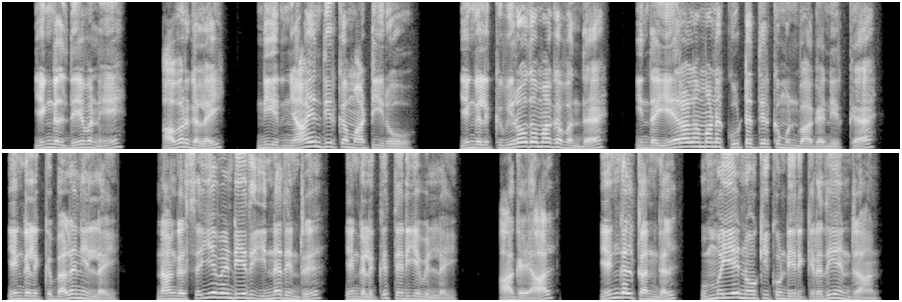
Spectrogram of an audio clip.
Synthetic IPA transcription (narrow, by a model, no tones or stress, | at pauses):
ɛŋɡɐɭd̪eːʋɐneː | ɐʋɐɾɣɐɭɐɪ | niːɾnɪjaːjɐnt̪̬iːɾkɐmaːʈːiːɾoː | ɛŋɡɐɭɯkːɯʋɪɾoːðɐmaːɣɐʋɐnd̪ɐ | ɪnd̪ɐeːɾaːlɐmaːnɐkuːʈːɐt̪̬ːɪrkɯmʊnbaːɣɐnɪrkɐ | ɛŋɡɐɭɯkːɯbɛlɐnɪlːɐɪ | naːŋɡɐɭsɛjːɐʋeːɳɖɪjɐðɯɪnːɐðɛndrɯ | ɛŋɡɐɭɯkːɯt̪ːɛɾɪjɐʋɪlːɐɪ | aːɣɐja̰ːl | ɛŋɡɐɭkɐnɡɐɭ | ʊmːɐjeːnoːkɪkːɔɳɖɪɾɯkːɪrɐðɯɛndra̰ːn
